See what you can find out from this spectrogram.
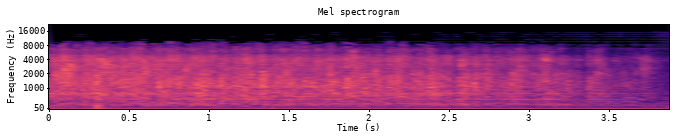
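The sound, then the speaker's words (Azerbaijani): Applause for the elders at a gathering, a fine, rapid patter of many hands clapping, fairly faint overall and easing slightly toward the end. “Məclisdə axsəkkəllərin sağlığına bir dənə əl çalıb mən başlayayım.”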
